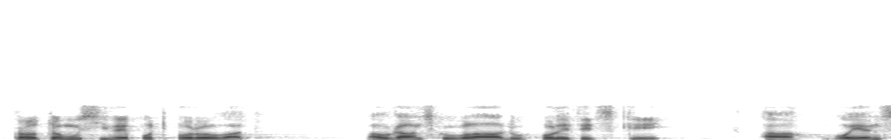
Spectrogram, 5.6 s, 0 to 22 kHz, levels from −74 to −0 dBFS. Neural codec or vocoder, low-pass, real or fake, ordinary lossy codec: autoencoder, 48 kHz, 32 numbers a frame, DAC-VAE, trained on Japanese speech; 5.4 kHz; fake; none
